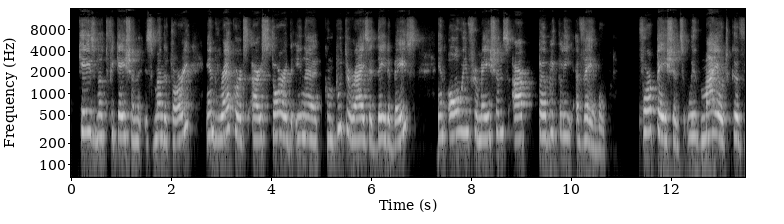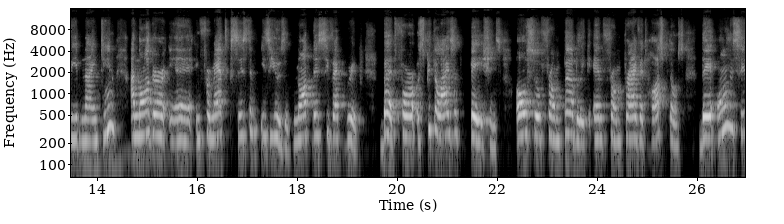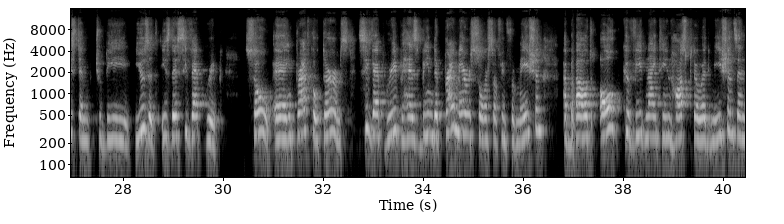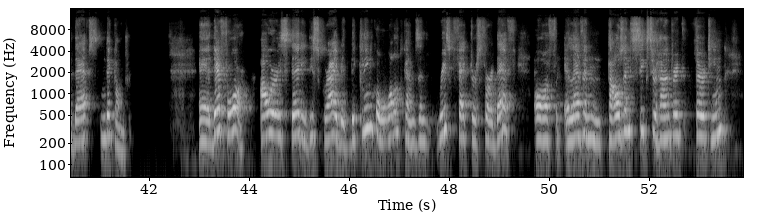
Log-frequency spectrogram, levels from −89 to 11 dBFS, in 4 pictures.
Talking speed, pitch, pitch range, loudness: 105 wpm, 245 Hz, 230-270 Hz, -20 LUFS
